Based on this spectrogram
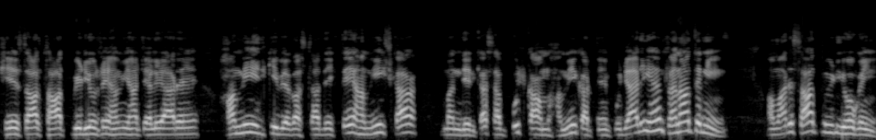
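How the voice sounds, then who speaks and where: Heard in a dry, close sound with no echo, a man with a high pitch talks at a moderate pace with ordinary pitch variation. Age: 60s. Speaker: temple priest. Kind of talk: interview statement. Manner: halting.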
